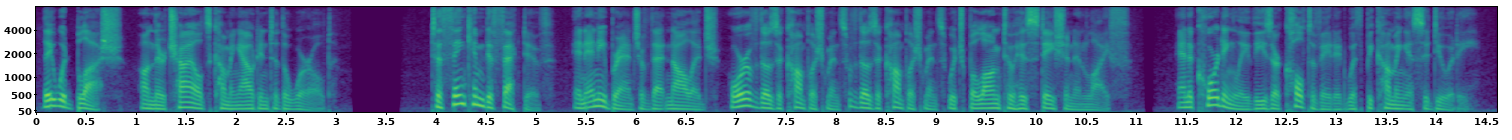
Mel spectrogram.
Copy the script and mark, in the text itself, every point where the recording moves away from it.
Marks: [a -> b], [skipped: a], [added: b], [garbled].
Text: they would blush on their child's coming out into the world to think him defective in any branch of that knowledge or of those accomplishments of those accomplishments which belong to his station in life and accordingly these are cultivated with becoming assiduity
they would blush on their child's coming out into the world to think him defective in any branch of that knowledge or of those accomplishments of those accomplishments which belong to his station in life and accordingly these are cultivated with becoming assiduity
